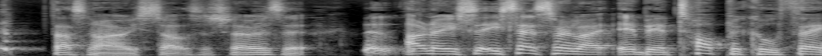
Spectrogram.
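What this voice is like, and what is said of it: Usual voice. Nothing is said of it.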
